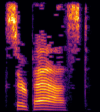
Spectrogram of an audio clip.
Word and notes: surpassed: British English

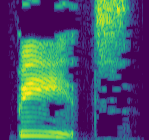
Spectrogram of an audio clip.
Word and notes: beats: British English

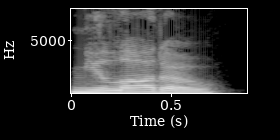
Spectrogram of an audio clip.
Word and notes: mulatto: American English

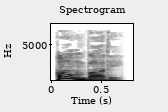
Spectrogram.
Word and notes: homebody: British English

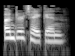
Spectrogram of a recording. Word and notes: undertaken: British English

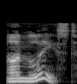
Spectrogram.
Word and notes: unlaced: British English

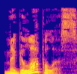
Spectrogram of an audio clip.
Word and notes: megalopolis: British English

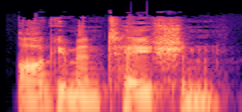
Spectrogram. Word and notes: argumentation: British English

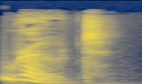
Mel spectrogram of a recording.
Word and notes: wrote: British English

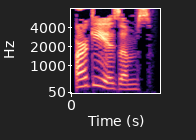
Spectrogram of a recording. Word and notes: archaisms: British English

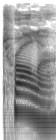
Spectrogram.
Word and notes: trawler: American English

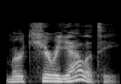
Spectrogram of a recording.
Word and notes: mercuriality: British English

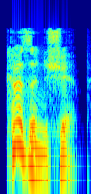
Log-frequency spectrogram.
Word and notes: cousinship: British English

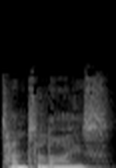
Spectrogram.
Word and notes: tantalize: British English

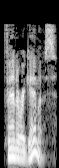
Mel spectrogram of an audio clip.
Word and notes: phanerogamous: British English

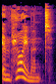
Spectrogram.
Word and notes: employment: British English

